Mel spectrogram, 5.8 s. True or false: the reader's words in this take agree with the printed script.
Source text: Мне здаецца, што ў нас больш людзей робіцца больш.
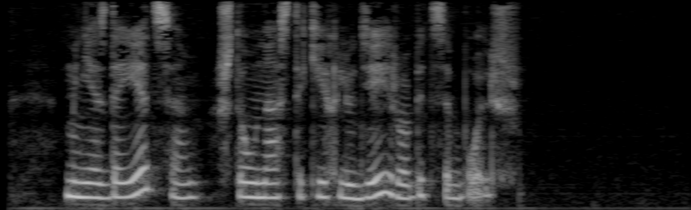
false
